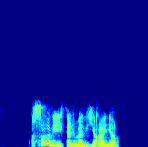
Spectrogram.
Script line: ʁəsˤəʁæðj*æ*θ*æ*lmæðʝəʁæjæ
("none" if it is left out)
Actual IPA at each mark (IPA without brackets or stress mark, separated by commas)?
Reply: i, æ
